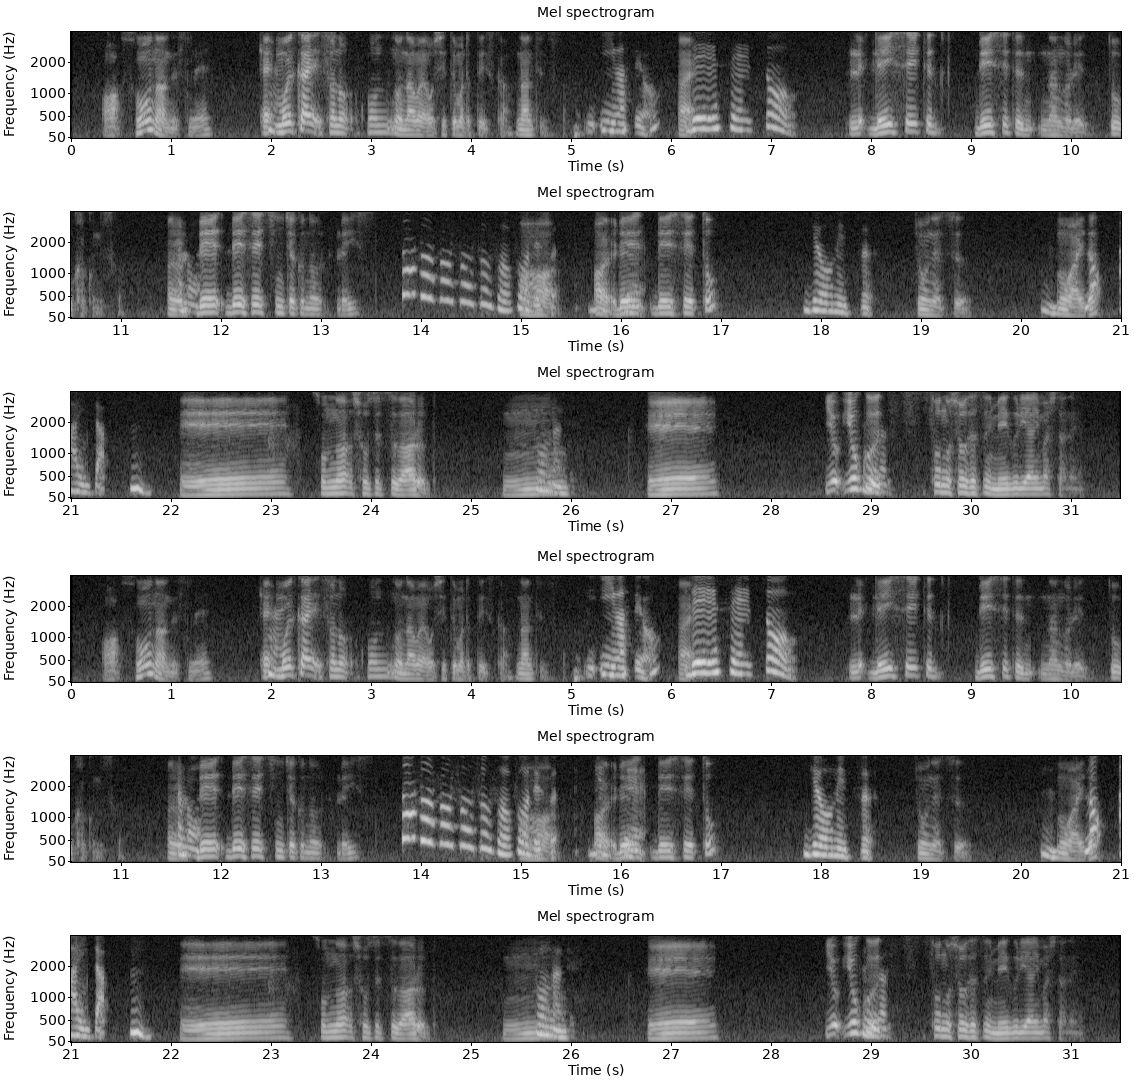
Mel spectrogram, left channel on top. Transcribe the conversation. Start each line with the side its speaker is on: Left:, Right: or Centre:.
Left: あ、そうなんですね。え、
Right: はい。
Left: もう一回、その本の名前教えてもらっていいですかなんていうんですか
Right: い言いますよ。
Left: はい
Right: 冷静と、
Left: れ、冷静って、冷静って何の冷、どう書くんですかあの、
Right: あの、
Left: 冷、冷静沈着の冷静
Right: そうそうそうそうそう、そうです。
Left: あはい。
Right: 冷静、
Left: はい。冷、冷静と
Right: 情熱、
Left: 情熱
Right: うん、
Left: の間
Right: の間。うん。
Left: ええそんな小説がある。うーん。
Right: そうなんです。
Left: へえ。よ、よくその小説に巡り合いましたね。
Right: それが、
